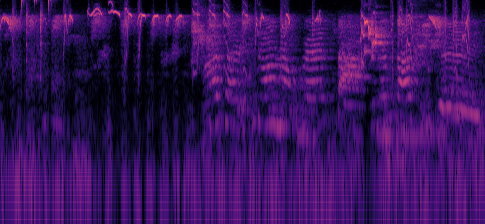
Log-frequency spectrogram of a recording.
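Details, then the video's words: Spotted black sunbird singing energetically as a lure for lazy caged birds: rapid high ticking notes, then a run of lower, rich warbled phrases mixed with thin high whistles. "Blacksunbird trotol gacor prospex cocok buat pancingan burung macet malas bunyi"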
